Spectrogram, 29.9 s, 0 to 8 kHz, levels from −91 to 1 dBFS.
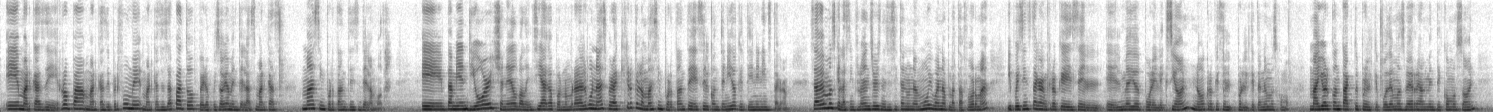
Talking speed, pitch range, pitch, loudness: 165 wpm, 190-230 Hz, 205 Hz, -18 LUFS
